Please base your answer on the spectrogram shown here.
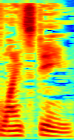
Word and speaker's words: Weinstein: Congressman Jones, actually it's pronounced Weinstein.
